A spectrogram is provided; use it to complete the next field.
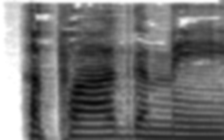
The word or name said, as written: apogamously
